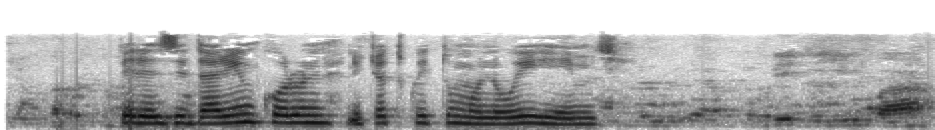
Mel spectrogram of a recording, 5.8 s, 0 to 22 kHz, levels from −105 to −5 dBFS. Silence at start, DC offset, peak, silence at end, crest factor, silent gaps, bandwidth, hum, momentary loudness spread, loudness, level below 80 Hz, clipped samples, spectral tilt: 0.1 s; under 0.1%; -2 dBFS; 0 s; 14 dB; none; 7.8 kHz; none; 20 LU; -16 LUFS; -54 dBFS; under 0.1%; -5.5 dB/octave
